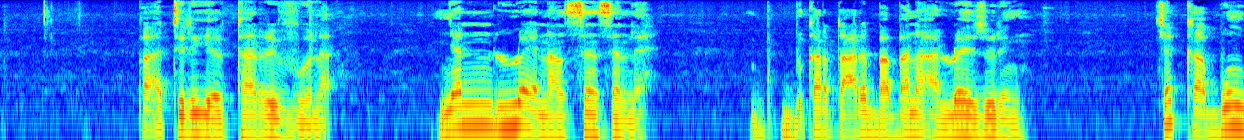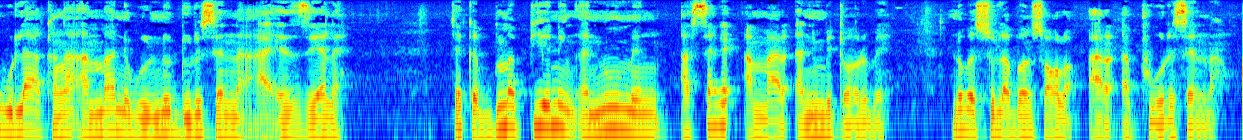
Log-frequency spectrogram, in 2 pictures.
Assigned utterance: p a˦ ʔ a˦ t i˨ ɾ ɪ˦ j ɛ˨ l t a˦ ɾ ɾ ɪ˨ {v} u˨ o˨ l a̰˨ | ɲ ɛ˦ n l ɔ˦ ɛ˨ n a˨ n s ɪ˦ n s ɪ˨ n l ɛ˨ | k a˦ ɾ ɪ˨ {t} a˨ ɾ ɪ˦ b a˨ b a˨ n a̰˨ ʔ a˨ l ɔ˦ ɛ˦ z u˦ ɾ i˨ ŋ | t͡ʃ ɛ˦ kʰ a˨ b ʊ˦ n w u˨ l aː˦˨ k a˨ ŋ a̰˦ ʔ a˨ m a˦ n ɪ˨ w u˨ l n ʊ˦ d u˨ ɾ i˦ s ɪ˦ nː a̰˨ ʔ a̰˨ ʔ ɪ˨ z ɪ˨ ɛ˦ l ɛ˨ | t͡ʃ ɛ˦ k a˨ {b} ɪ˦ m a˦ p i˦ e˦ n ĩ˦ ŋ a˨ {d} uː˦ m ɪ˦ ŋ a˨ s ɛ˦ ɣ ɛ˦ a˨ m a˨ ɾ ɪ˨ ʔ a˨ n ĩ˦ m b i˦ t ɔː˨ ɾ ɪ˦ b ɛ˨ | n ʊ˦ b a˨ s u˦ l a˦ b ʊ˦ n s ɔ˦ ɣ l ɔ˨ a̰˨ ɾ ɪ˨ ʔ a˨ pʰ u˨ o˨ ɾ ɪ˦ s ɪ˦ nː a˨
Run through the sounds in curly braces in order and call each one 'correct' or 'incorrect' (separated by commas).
correct, correct, correct, incorrect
